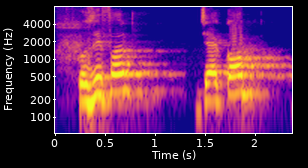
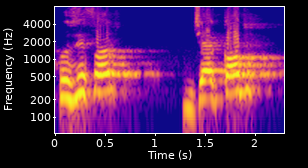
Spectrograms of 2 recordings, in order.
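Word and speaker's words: Creutzfeldt-Jakob: हालांकि जो नाम है वो क्रूजिफर से मिलता नहीं, बट प्रोनाउंसिएशन बेटा ऐसे करते हैं उसको, है ना, क्रूजिफर जैकब डिसीज, ये बेटा इसको नाम ऐसे प्रोनाउंस करते हैं, ठीक है।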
